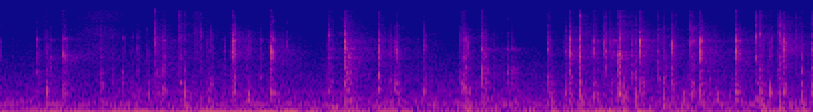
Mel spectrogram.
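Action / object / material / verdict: tap / plastic mechanical keyboard / plastic / none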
